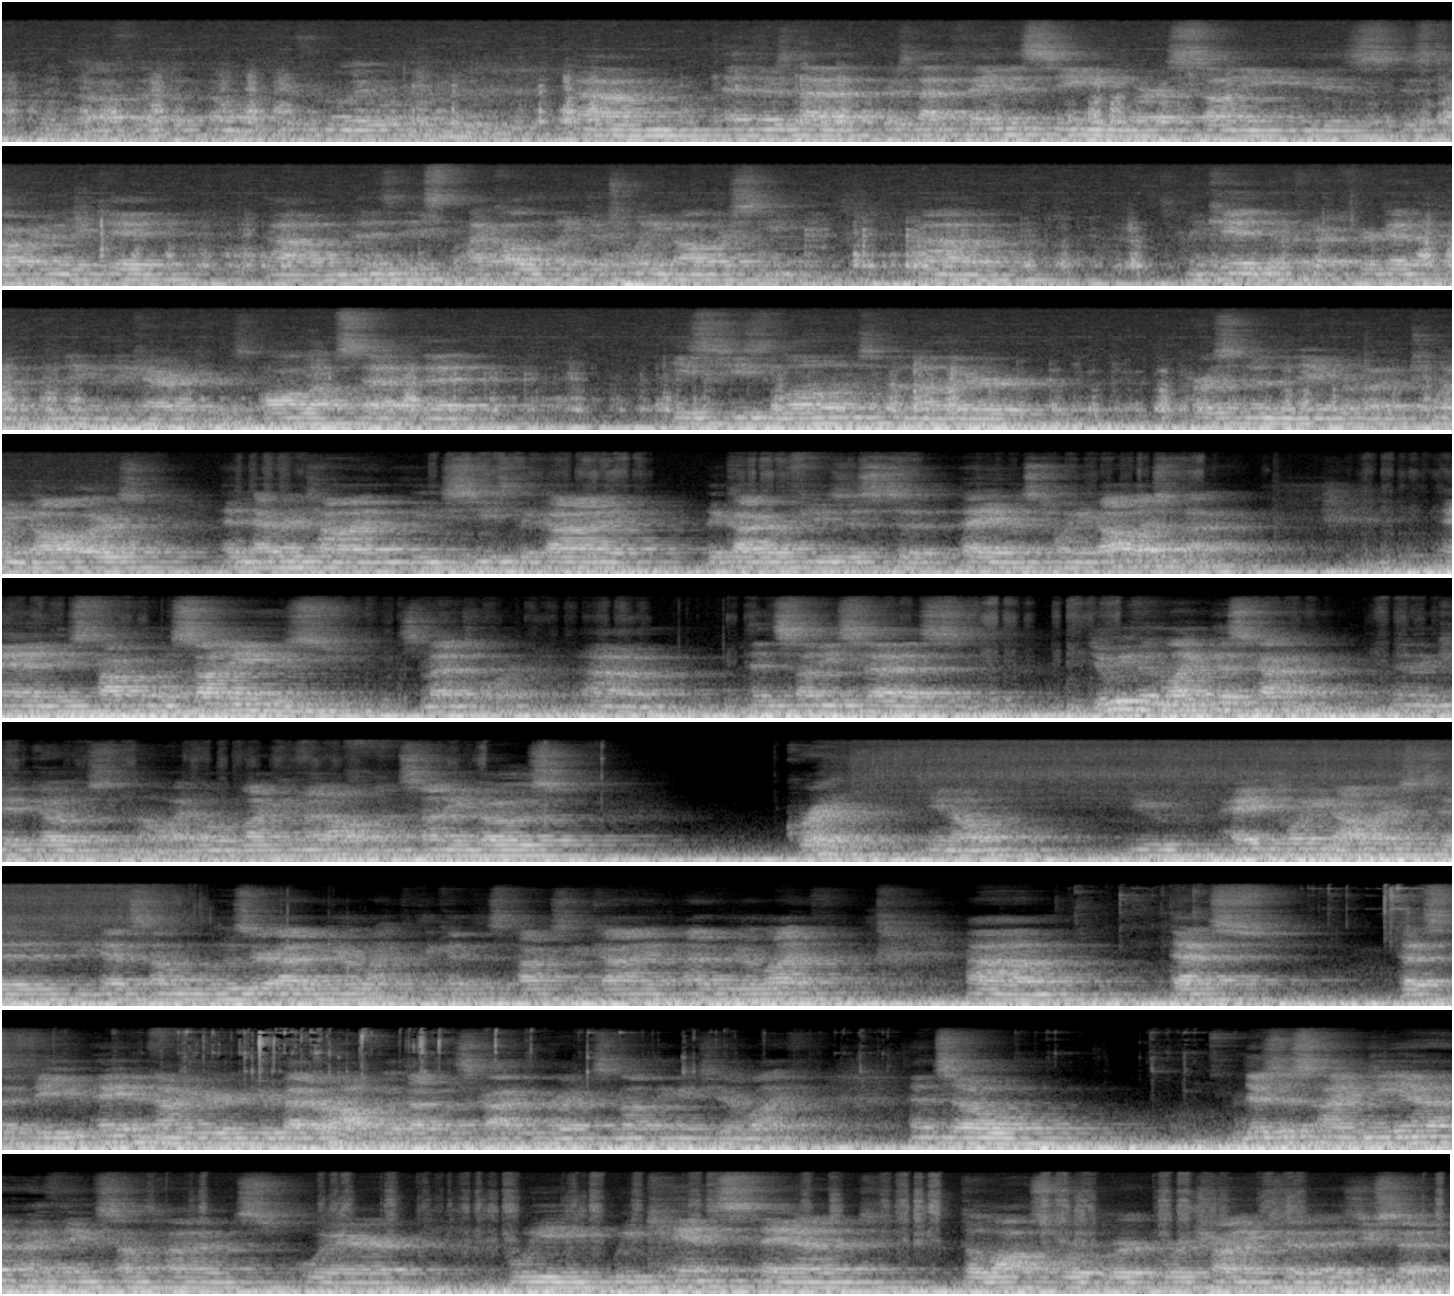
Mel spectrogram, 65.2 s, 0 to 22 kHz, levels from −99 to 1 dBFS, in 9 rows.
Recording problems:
room echo; strong; dies away in 1 s
off-mic speech; far
household noises; noticeable; throughout; 10 dB below the speech
low rumble; faint; throughout; 25 dB below the speech

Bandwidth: 13.5 kHz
